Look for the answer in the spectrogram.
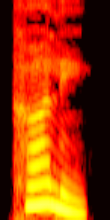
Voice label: "ಘಾಲಿ", Kannada

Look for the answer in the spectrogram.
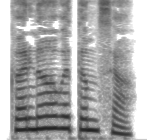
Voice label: "ಕರ್ಣಾವತಂಸ", Kannada

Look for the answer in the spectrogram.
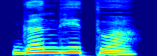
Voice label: "ಕಾಂತತ್ವ", Kannada

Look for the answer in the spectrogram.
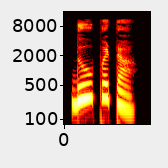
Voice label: "ದುಪಟ", Kannada

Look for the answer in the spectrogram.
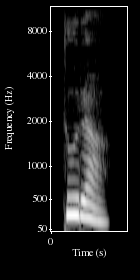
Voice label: "ಧುರ", kannada

